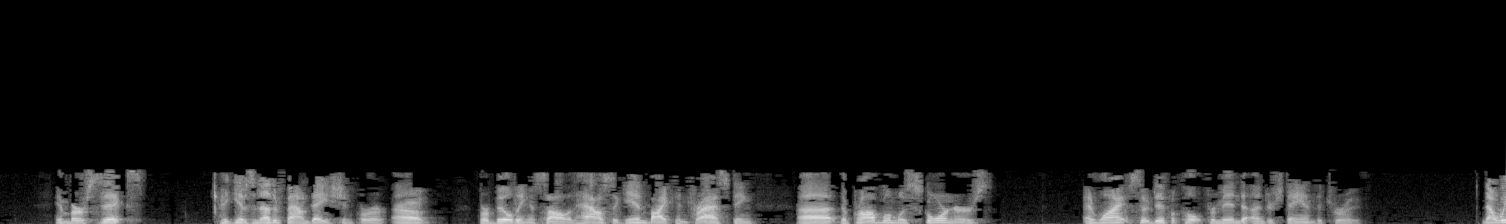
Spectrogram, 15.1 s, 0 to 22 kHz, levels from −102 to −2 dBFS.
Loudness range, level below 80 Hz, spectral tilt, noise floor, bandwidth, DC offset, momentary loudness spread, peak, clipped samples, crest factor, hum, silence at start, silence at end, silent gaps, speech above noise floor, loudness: 4 LU; -70 dBFS; -7.5 dB/octave; -78 dBFS; 5.4 kHz; under 0.1%; 12 LU; -6 dBFS; under 0.1%; 20 dB; none; 0.55 s; 0 s; none; 54 dB; -24 LUFS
